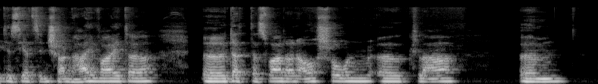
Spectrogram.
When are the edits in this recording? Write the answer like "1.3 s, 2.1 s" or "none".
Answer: 1.9 s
